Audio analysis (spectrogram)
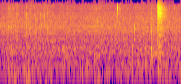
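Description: Pork fat frying for pakbet gives a faint, steady sizzle with scattered soft pops and spatters, and one sharper crackle near the end.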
